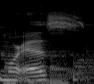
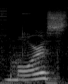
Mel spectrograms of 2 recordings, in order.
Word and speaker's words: Morse: Not trying to dunk, but are you pronouncing Morse code as more S? Like, more S? Is that not how it's supposed to be pronounced? Is it not Morse code? Fuck no? It's Morse? Like Norse?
